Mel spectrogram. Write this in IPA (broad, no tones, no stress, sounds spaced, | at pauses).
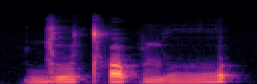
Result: ɟ u tʰ ɔ p ʎ o̤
